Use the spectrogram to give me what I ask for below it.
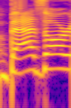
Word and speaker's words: bazaar: playlist let's go backwards bizarre bazaar is pronounced the same as bizarre by the way wyvern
